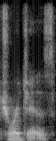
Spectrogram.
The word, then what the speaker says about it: Georges: George's by Alexander dumah I'm sure if you're French you wouldn't pronounce it George's but I'm not French so that's how I pronounce it let me tell you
